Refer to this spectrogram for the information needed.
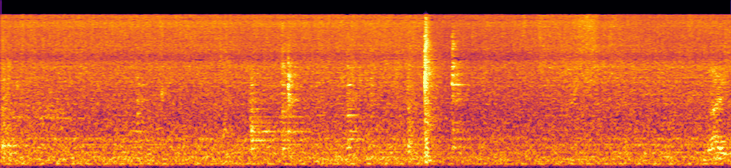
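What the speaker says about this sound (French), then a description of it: "il faut bien laisser saisir la viande" Beef searing in a pan for a braise of beef with carrots, giving a steady low sizzle with a few faint clicks and stirs, fairly quiet and without talk.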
